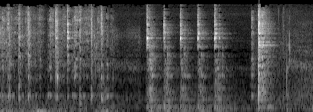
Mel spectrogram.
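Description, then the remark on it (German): A spoon stirs a thick flour mixture in a pot as it is brought to a boil, with quick, rhythmic scraping strokes, pausing briefly, then resuming and ending with a sharper clink against the pot. No one speaks. “Aber nicht vergessen umzurühren, damit das nicht anbrennt.”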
